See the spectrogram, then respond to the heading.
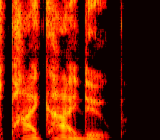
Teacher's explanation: Pick it up becomes pi kai dupe. The K moves over. The T moves over. It sounds like one strange word.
